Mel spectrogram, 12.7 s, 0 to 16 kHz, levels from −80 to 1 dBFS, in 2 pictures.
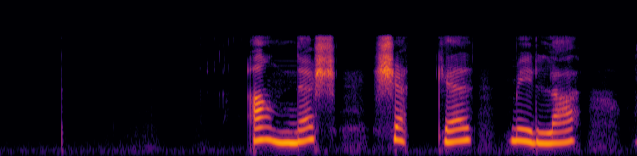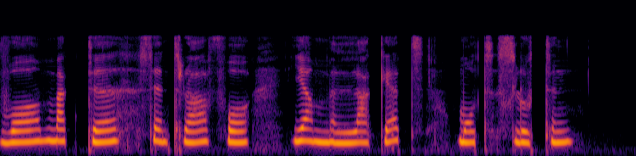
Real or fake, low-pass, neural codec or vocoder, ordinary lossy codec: real; 7.2 kHz; none; MP3, 96 kbps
